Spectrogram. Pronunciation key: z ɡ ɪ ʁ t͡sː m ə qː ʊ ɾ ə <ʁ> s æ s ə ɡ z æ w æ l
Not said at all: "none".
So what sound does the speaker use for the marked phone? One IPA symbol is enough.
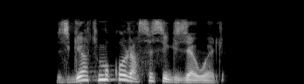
ʁ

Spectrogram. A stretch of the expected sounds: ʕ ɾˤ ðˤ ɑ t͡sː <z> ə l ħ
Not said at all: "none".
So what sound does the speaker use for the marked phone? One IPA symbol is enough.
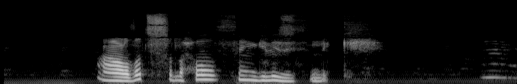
s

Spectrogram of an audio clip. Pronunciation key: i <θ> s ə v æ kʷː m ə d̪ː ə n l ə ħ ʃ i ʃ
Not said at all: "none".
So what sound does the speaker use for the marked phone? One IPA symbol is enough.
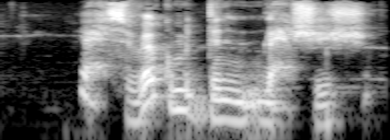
ħ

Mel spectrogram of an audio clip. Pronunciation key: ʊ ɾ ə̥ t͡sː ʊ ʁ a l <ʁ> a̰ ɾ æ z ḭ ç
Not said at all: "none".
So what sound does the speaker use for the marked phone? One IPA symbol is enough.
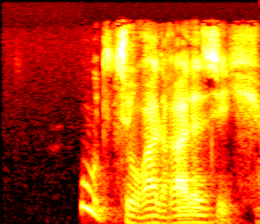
ʁ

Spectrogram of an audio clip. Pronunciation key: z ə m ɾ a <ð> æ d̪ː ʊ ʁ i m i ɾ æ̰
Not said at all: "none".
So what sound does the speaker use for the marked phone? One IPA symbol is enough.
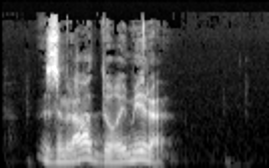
ʁ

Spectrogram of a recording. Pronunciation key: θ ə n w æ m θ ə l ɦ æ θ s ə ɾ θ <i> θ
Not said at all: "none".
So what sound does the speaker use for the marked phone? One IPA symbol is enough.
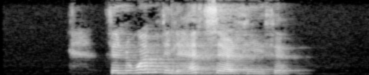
i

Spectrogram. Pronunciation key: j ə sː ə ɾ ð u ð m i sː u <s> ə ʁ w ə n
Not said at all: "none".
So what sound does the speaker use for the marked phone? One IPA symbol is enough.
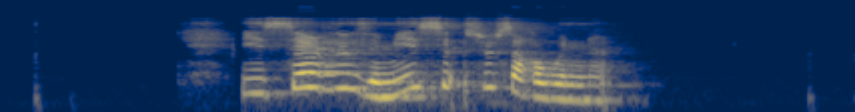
s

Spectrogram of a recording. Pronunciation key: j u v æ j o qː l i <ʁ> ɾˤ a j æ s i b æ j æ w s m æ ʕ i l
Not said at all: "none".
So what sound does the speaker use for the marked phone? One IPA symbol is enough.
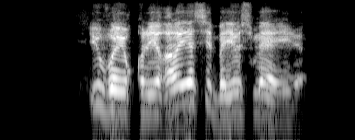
ʁ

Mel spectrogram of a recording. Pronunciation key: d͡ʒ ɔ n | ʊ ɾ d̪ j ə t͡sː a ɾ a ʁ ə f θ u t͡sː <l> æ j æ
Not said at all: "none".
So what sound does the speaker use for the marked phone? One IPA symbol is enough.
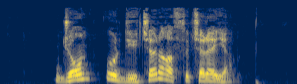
ɾ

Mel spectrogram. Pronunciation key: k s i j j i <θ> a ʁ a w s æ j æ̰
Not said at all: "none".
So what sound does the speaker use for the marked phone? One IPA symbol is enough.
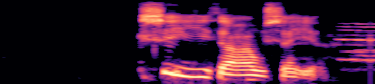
θ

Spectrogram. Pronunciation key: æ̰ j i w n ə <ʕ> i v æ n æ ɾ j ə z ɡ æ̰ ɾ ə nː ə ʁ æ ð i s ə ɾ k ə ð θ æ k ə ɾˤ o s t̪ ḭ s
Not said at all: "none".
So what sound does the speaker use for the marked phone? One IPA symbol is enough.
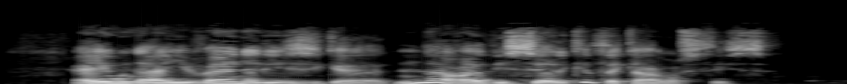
ʕ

